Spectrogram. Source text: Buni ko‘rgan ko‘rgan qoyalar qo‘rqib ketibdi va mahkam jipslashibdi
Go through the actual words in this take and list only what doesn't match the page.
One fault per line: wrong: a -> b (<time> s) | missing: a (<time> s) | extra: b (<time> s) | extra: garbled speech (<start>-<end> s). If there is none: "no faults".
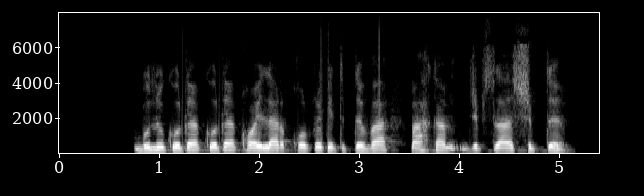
no faults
